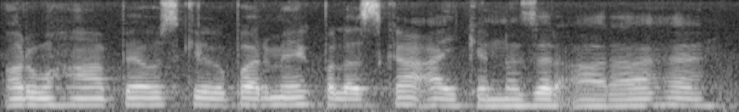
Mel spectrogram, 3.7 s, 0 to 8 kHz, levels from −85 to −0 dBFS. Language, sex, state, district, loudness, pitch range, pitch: Hindi, male, Bihar, Bhagalpur, -18 LUFS, 125-135 Hz, 130 Hz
